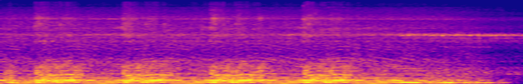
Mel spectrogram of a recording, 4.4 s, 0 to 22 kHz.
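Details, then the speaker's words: Mazda 13B bridgeport rotary, first start after build, running with the cooling system bleeding well; choppy, lumpy idle with rhythmic rev blips about every three-quarters of a second, revving and settling cleanly, healthy. "um yeah i've got it running and it seems to be bleeding pretty well and that's a good sign"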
